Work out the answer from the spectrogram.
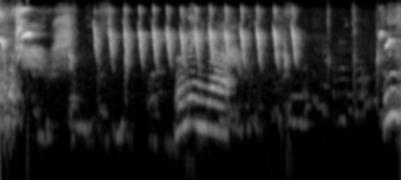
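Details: Long-tailed shrike singing to provoke a silent bird: a harsh burst, then a fast even series of about twenty sharp chirps with a lower rasping phrase mixed in, ending in another harsh burst.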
